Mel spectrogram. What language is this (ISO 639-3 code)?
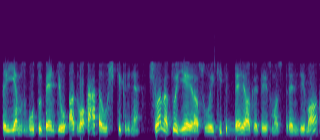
lit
